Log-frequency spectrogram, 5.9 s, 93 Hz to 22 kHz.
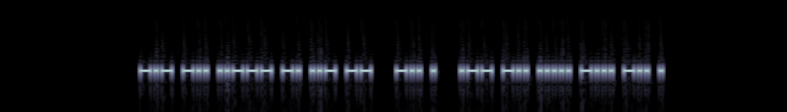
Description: Morse code, heard as a keyed tone, about 41 wpm, 700 Hz. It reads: KD2NUM DE WD5BDE
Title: USA Callsign DE Callsign 45wpm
